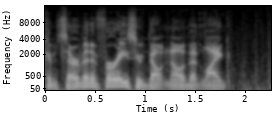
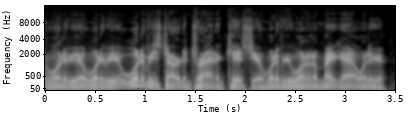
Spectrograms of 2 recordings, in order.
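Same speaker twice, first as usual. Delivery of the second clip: a put-on weird chatter voice, only lightly changed; hint of a goofy creep voice. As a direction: voice a creepy chatter pitching a gnome. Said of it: "I just like doing that voice".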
